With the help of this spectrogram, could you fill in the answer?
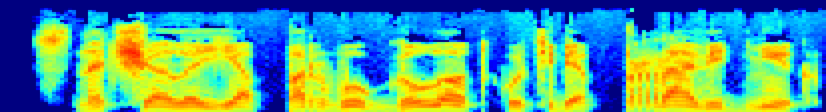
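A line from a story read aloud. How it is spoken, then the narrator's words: Growl behind a door. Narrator (Russian): прорычал из-за двери Игнатьев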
